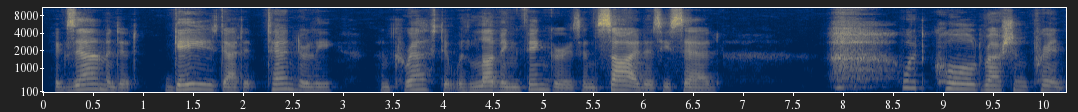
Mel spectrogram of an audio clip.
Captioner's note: sighs and gasps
